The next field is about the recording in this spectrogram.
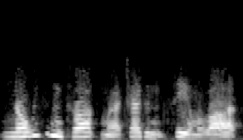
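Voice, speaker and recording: An actress playing a reserved witness in an old radio police drama, giving brief, plain answers. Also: female voice, fairly high pitch, expressive, normal speed. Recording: tinny, narrow-band old radio recording.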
